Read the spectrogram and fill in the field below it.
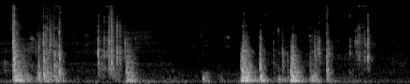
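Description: A jobsite tool organizer box being opened, with a series of close plastic clicks, latch snaps and rattling parts in uneven bursts, fairly loud and with no talk over it.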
